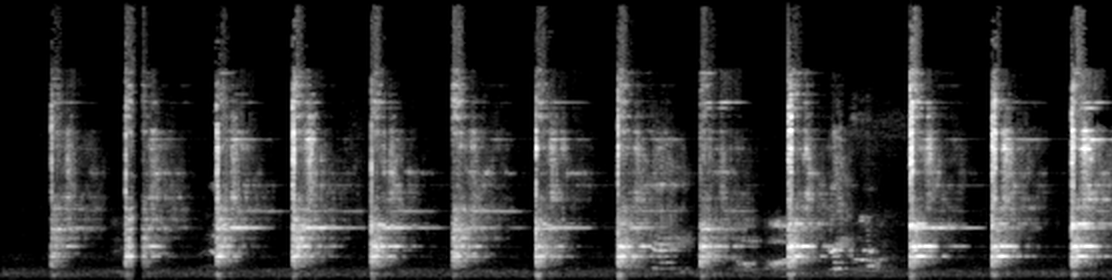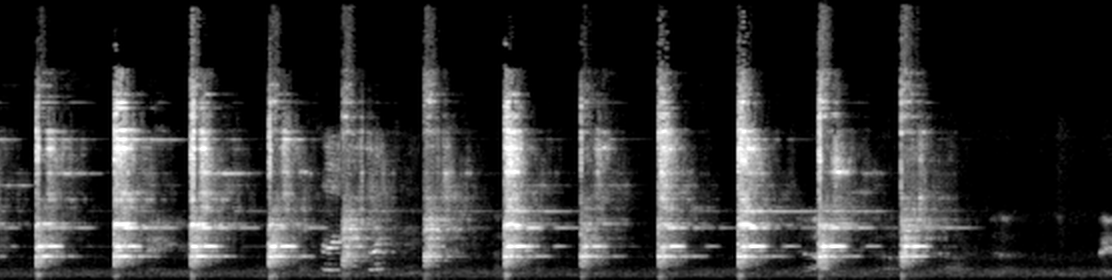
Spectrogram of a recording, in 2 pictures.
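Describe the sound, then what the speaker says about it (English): Metal rings out under steady, repeated blacksmith hammer blows on iron, about one clang per second for over twenty seconds. The ringing is bright and close. "comes over here with that hammer"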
